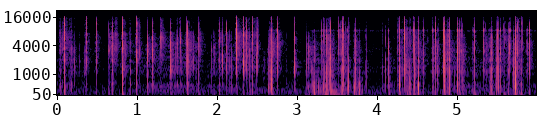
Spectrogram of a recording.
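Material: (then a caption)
Glass. Long green nails tap and scratch the pink glass back of a smartphone held in a tripod clamp, shown in a mirror, with a finger briefly passing over the lens. Many rapid, sharp, dry clicks mix with bright, scratchy crackles that have almost no low end and no ring, with a brief lull near the four-second mark before the tapping resumes.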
